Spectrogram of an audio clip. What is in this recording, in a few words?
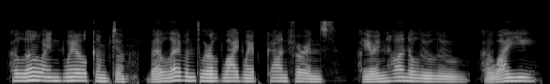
fest vox female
